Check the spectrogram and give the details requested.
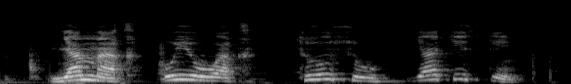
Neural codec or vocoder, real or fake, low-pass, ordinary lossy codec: none; real; 7.2 kHz; AAC, 64 kbps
